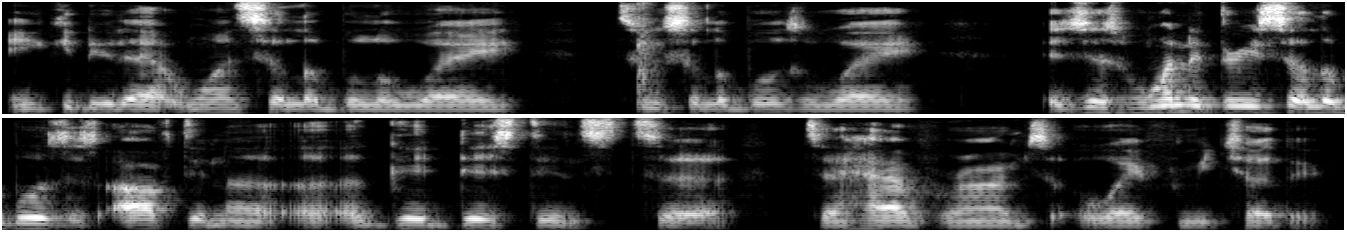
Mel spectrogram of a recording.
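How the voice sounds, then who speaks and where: Relaxed man casually explaining rap lyrics. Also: lowish voice, normal speed. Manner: loose and informal, many fillers and restarts, casual swearing. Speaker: host breaking down rap lyrics.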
